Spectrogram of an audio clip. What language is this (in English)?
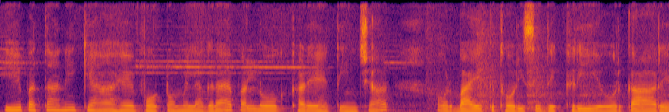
Hindi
